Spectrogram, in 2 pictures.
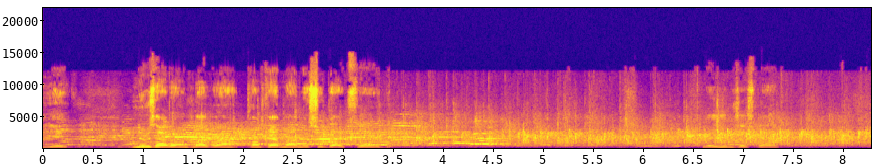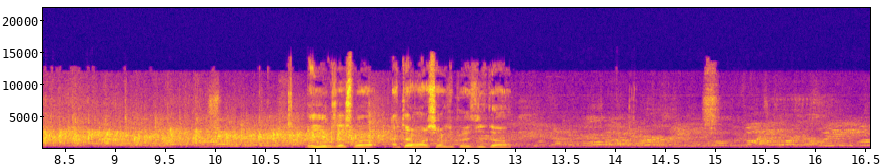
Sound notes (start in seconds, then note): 7.1 applause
